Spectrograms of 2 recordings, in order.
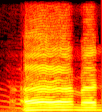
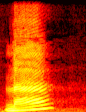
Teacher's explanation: cara membacanya adalah dengan menahan bunyi suara nunnya. Aman sembari dimasukkan ke rongga hidung kita. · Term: bacaan ghunah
